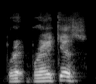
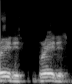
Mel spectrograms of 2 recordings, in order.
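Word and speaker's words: Briedis: with him, the former cruiserweight champion, if I pronounce his name right, Breakus, the one that Usyk beat. Breakus, yeah. Who's never been stopped. No, Bradis.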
